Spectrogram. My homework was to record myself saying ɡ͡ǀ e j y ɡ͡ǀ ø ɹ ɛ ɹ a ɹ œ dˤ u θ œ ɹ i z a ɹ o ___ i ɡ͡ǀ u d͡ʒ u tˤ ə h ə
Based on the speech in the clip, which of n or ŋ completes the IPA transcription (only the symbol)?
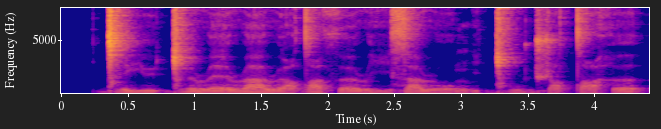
ŋ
